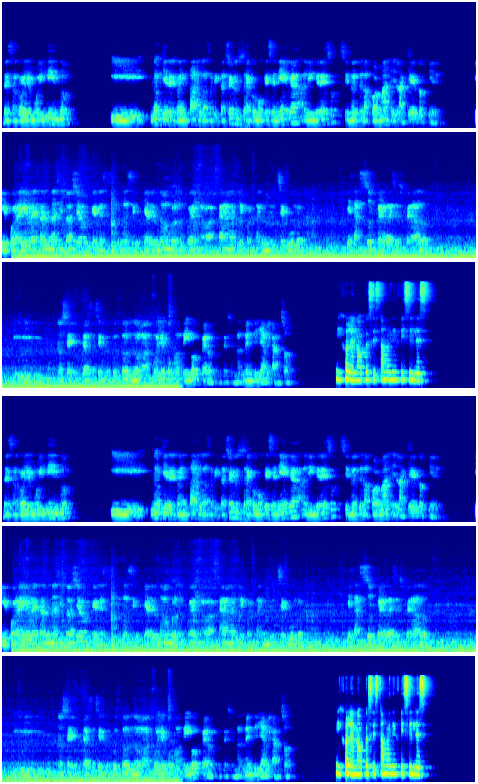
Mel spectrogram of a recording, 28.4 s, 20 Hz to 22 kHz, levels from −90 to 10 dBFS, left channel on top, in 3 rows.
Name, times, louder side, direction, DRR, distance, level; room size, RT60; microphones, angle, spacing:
voice 1, 0.0-1.3 2.2-8.7 9.4-15.5 16.4-18.0 19.2-24.7, left 1 dB, 65° left, -11 dB, 2.1 m, -44 dB
sound 1, 9.7-22.5, left 1 dB, 15° right, 1.4 m, -41 dB
voice 2, 25.6-27.4, right 7 dB, 50° right, 10 dB, 0.3 m, -28 dB
5.2 x 3.5 x 2.6 m, 0.40 s
head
